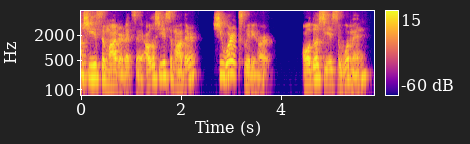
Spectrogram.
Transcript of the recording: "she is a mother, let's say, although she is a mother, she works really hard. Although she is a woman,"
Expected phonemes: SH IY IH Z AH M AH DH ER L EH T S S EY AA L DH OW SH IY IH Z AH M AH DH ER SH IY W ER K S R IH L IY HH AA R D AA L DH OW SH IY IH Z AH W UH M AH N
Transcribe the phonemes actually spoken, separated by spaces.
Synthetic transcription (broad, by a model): SH IY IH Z AH M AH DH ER L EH T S S EY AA L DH OW SH IY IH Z AH M AH DH ER SH IY W ER K S L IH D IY HH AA R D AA L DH OW SH IY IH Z AH W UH M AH N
